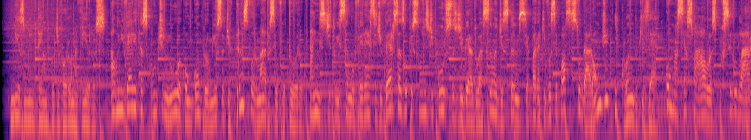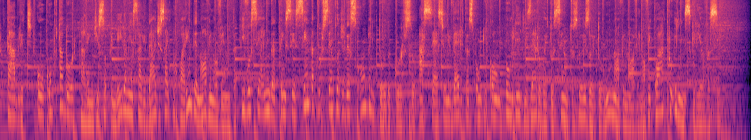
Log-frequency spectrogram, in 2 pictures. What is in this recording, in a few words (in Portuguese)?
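Português - Brasileiro, Voz Padrão - Grave, Feminino; FACULDADE UNIVERITAS GUARULHOS CORONAVÍRUS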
